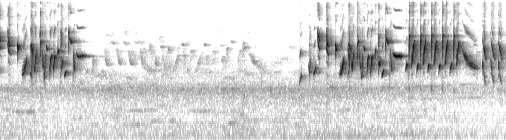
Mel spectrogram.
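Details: Algerian European goldfinch singing a loud song with torojio, kaka jio and borouis phrases: bursts of rapid liquid twitters and buzzy trills, a silent pause of about three seconds, then another energetic twittering run.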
